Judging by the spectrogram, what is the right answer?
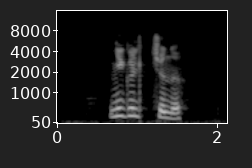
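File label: "нигыльтчыны", Komi, female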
